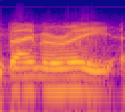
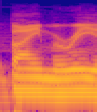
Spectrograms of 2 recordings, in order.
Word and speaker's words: bain-marie: How would you pronounce it? – I've eaten enough sausage rolls out of them, but... Bain-Marie. It's. – I would pronounce it Bain-Marie as well, but it's a slightly misleading. – No. So we're not spelling it as it sounds, are we? – No.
